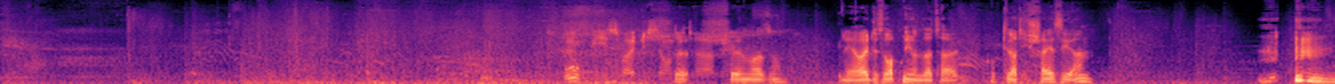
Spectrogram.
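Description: Game spells crackle and whoosh during a fight.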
